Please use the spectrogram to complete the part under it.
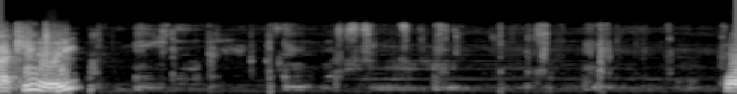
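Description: Stiff cards rustle and slide against each other in hands.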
